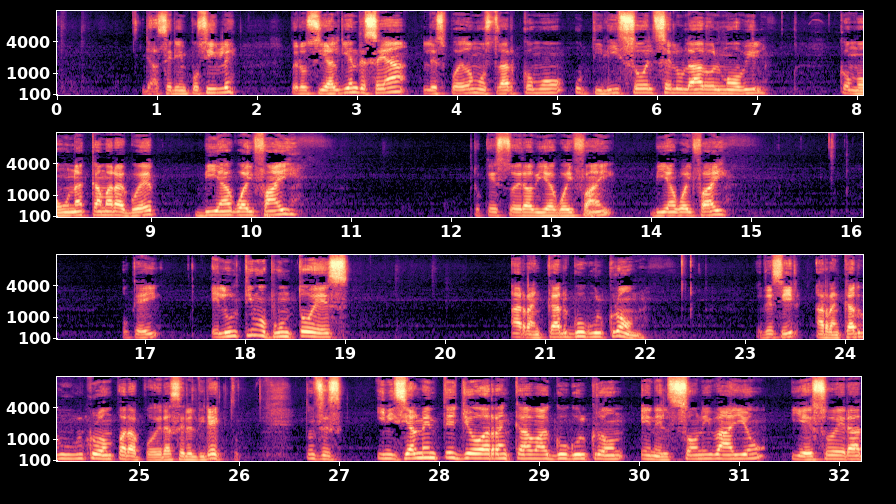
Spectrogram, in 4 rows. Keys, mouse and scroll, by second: 12.4-14.5 scroll up 2, 14.5-20.7 scroll down 3.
